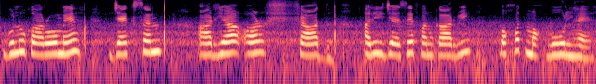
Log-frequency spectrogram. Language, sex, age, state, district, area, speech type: Urdu, female, 45-60, Delhi, East Delhi, urban, spontaneous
